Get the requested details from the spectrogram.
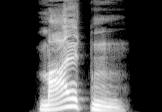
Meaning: inflection of mahlen: 1. first/third-person plural preterite 2. first/third-person plural subjunctive II
- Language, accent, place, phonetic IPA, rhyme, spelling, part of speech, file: German, Germany, Berlin, [ˈmaːltn̩], -aːltn̩, mahlten, verb, De-mahlten.ogg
